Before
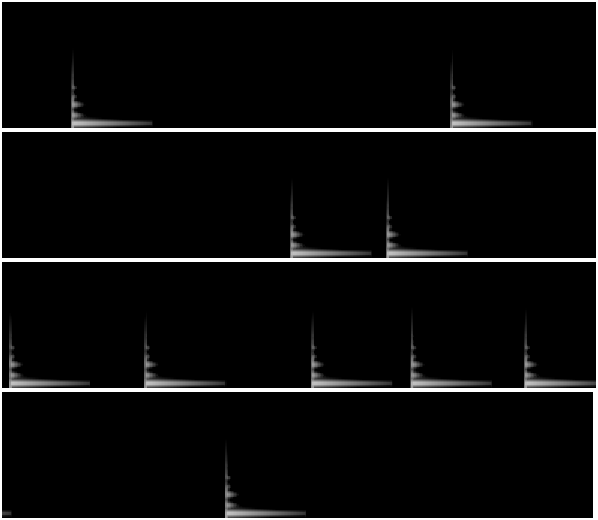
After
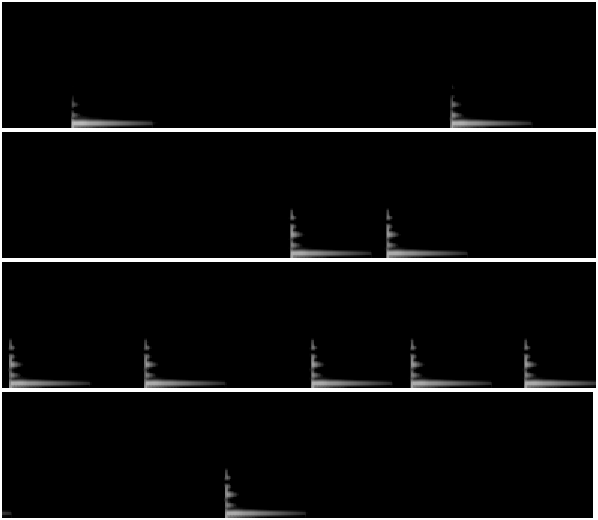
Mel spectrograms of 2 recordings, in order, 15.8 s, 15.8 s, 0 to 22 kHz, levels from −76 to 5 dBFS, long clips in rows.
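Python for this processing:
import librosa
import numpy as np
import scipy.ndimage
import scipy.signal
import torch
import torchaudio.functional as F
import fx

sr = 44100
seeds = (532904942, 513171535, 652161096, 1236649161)

y = fx.peak_eq(x, sr, hz=320.0, db=-14.5, octaves=2.3)
y = fx.hum_notches(y, sr, base_hz=60, count=3)
y = fx.spec_topn(y, sr, count=64)
y = fx.filter_sweep_lowpass(y, sr, from_hz=220.0, to_hz=1200.0, start_s=2.35, end_s=4.4, q=1.8)
y = F.gain(torch.from_numpy(y), 4.5).numpy()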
